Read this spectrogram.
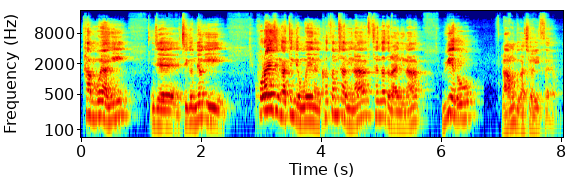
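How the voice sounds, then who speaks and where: A man's voice: on the high side, big pitch swings, echoey room. A man hosting a guitar channel, explaining guitar specs in a casual gear review chat. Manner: explanatory, measured, frequent affirmations. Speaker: guitar lesson channel host.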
